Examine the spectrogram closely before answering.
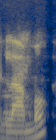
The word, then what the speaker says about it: llamo: Hola, yo me llamo. Double L is pronounced as a Y, so llamo.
